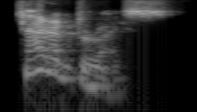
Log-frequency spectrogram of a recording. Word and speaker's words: characterize: listen to the pronunciation the pronunciation goes like this characterize characterize characterize characterize now if you notice there is only one stress syllable in this word the the first syllable care Tech enter are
